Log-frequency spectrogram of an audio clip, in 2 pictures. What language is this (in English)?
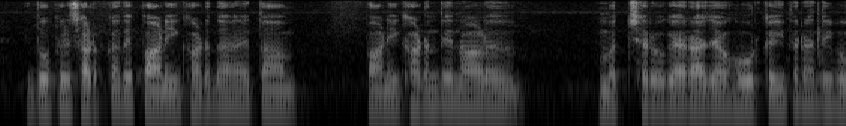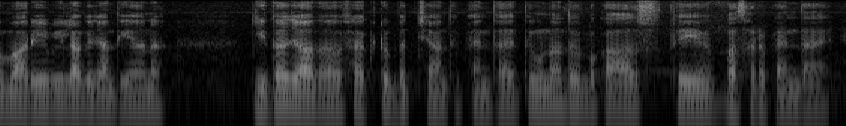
Punjabi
